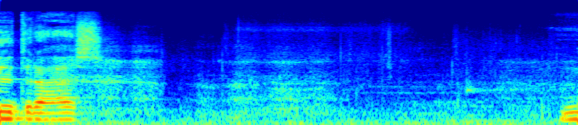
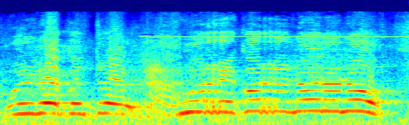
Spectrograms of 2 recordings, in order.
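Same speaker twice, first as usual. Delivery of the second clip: high panicked pleading; being chased; 8 semitones higher than usual. Real, not acted. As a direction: scream and beg while fleeing. Being chased, nearly dying.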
